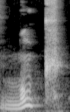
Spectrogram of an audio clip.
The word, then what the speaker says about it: Munch: Fun fact, apparently it's pronounced Munch.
